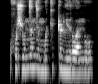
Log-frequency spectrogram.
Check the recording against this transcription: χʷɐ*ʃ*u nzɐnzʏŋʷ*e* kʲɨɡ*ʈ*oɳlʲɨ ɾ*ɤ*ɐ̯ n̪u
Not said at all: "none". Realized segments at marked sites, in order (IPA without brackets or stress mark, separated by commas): ʃ, i, ʈ, o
